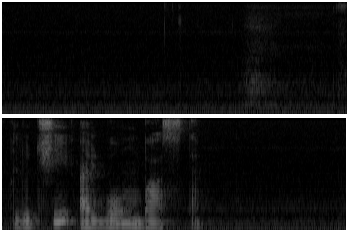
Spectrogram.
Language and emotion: Russian, neutral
